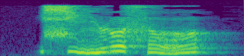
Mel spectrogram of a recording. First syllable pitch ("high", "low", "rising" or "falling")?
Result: low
